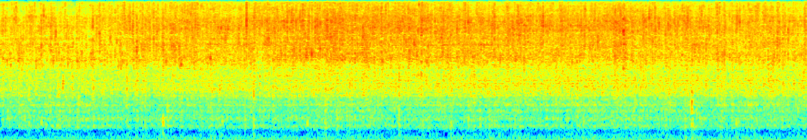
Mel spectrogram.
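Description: Diced chicken pieces frying in olive oil in a pan: a steady sizzle with small scattered crackles and pops.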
